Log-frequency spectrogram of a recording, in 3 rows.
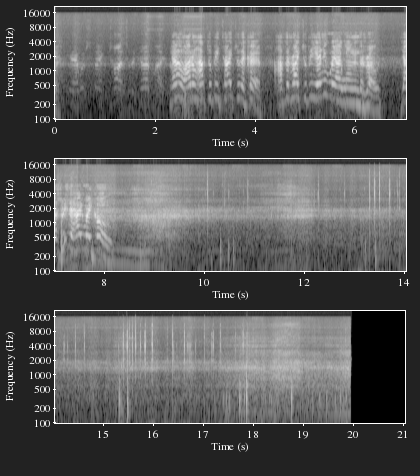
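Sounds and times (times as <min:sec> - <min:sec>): road rumble: 0:00.0 - 0:20.0
wind: 0:00.0 - 0:20.0
bicycle clicks and rattles: 0:09.9 - 0:11.0, 0:11.6 - 0:18.0.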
